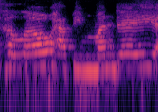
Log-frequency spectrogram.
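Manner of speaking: ordinary talk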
